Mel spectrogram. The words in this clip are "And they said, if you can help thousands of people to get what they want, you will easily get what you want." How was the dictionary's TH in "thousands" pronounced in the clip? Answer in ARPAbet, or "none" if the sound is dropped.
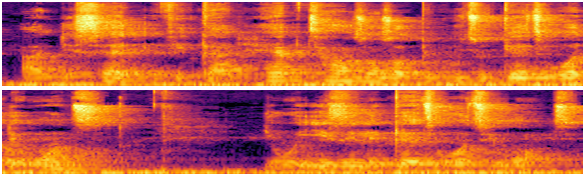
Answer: T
